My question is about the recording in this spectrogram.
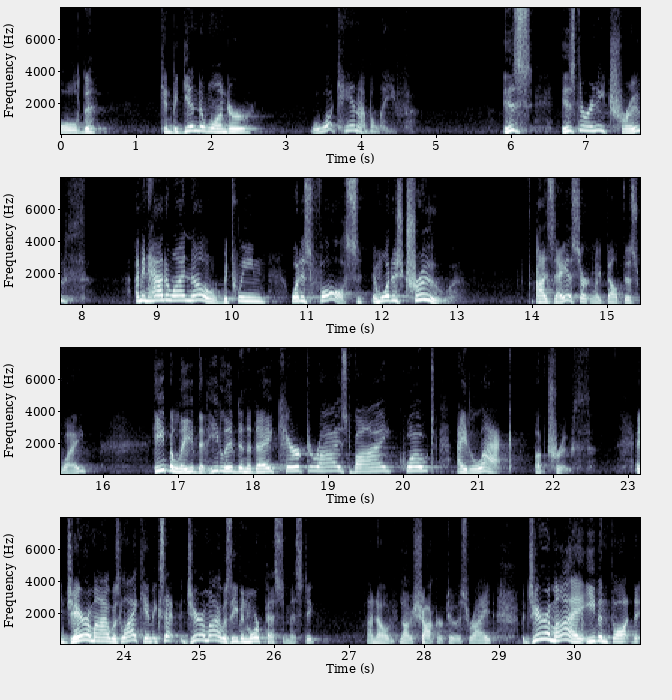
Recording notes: sermon from our service on March 26, 2023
